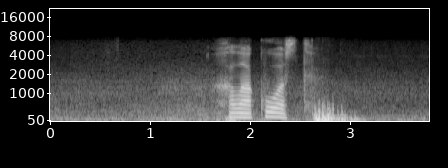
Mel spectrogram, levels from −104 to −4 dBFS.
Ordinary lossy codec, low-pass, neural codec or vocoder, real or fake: Opus, 24 kbps; 7.2 kHz; none; real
